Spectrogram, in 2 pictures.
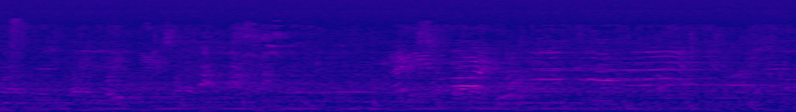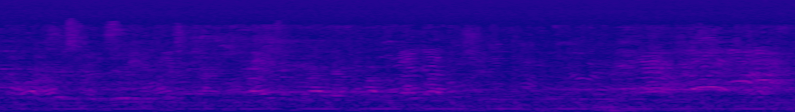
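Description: Young men call out and talk to each other on an open field, heard from a distance.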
